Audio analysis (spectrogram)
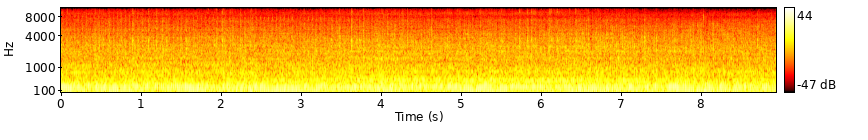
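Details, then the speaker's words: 1963 Johnson Seahorse 10 HP outboard on a post-repair test run on the bayou, idling in the morning: steady low two-stroke burble, even unbroken beat, no misses or knocks; normal, clean idle. "As you can see, I got her idling right here. She idles pretty good."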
